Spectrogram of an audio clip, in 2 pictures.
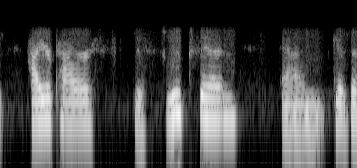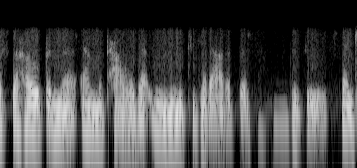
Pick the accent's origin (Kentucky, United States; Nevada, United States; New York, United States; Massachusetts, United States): Nevada, United States; I'm from Nevada, and I am gratefully recovered for today, but not cured.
